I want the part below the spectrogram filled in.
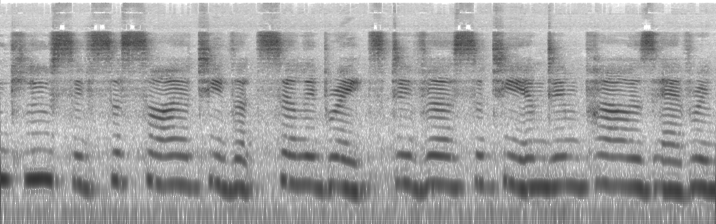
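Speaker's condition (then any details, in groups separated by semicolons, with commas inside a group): Cerebral palsy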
